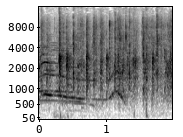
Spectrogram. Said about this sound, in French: Ah oh ouais, on applaudit ça. Let's go. Let's go.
